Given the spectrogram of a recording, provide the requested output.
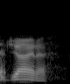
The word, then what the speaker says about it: Regina: It's actually pronounced Regina, so we get a few jokes, but Regina.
